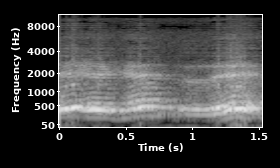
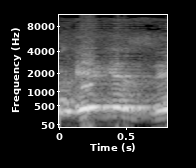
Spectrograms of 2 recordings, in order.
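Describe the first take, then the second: First: رے drawn out with tongue tip at the teeth. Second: زے as a buzzing z, tongue behind the teeth; tongue held back. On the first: Teacher contrasting similar letters, رے slow, tongue on teeth. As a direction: slowly stretch رے, tongue touching the teeth. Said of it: "زبان کی نوک کو دانتوں سے لگائیں گے". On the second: Teacher contrasting similar letters, زے with tongue held back. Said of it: "زبان کو پیچھے رکھ کے". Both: Shown as a demonstration.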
